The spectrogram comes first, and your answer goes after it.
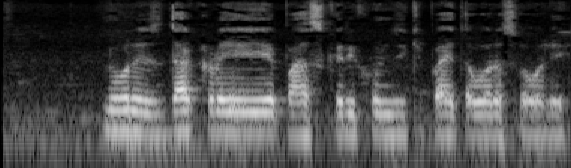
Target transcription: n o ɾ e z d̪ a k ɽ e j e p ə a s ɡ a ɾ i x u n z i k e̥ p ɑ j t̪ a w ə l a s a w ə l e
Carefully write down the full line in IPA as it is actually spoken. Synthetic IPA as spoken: n o ɾ e z d̪ a k ɽ e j e p ə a s k a ɾ i x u n z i k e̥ p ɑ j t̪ a w ə ɾ a s a w ə l e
